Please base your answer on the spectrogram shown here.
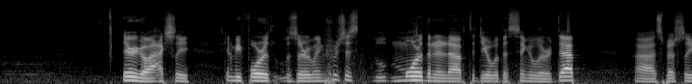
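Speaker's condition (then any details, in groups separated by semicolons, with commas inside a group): No condition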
